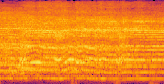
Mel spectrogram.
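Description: A man's voice in a sung, chanted recitation, holding long notes that waver up and down in pitch.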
